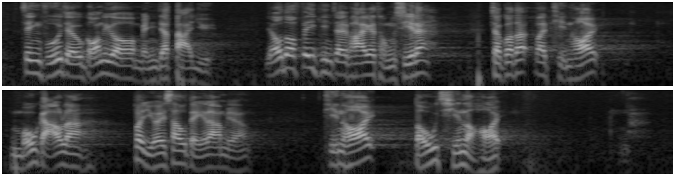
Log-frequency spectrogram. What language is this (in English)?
Cantonese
